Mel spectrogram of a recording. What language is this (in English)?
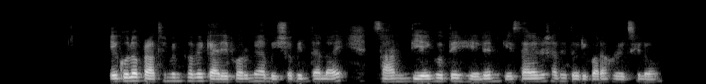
Bangla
